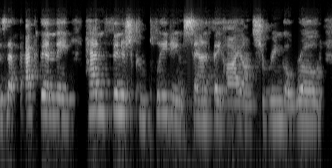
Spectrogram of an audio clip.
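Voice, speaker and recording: A woman speaks fairly quickly at medium pitch, her intonation fairly even. Noticeable background noise can be heard. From Santa Fe, New Mexico. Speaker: real estate guide. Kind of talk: interview questions.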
